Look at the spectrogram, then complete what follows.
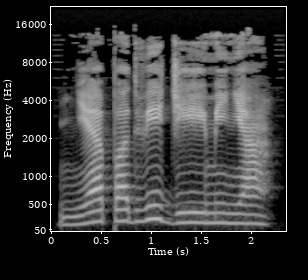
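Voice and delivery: usual speaking voice

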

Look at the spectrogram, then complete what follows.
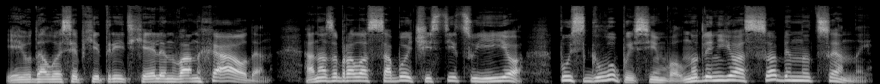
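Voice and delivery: plain reading voice

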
